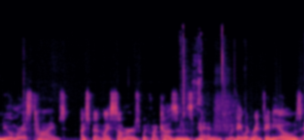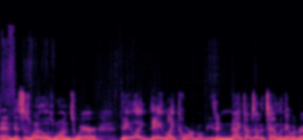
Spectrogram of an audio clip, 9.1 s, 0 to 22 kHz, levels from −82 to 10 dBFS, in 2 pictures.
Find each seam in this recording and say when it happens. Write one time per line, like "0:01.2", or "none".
none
